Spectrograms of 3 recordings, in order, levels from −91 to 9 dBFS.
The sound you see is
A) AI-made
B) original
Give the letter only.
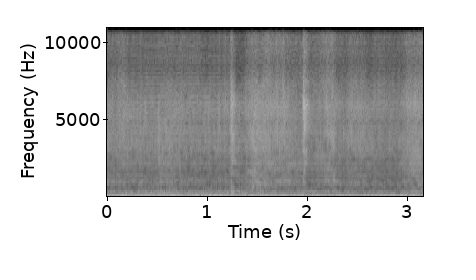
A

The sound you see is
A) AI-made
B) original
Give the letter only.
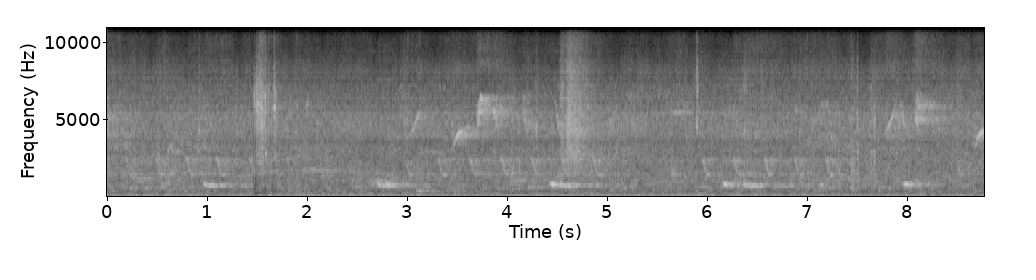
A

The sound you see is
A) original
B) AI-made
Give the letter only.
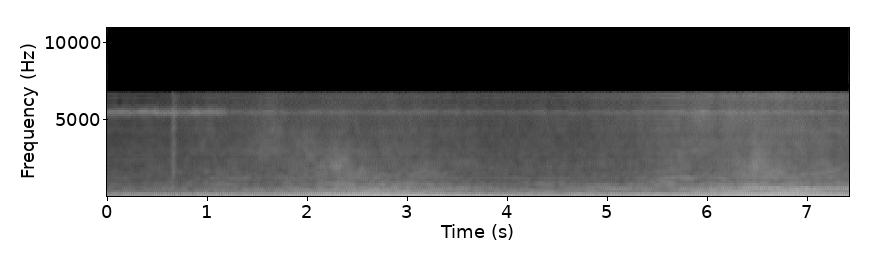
B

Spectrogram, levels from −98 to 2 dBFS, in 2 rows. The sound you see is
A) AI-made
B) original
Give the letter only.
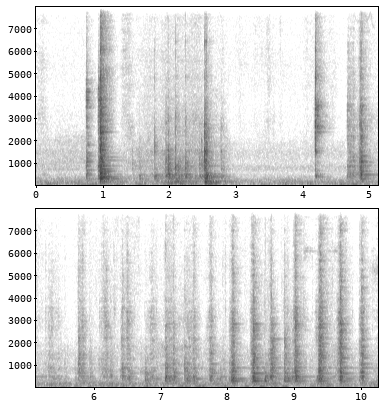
B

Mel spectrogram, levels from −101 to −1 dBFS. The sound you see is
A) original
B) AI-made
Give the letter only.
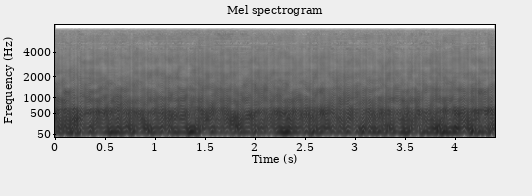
B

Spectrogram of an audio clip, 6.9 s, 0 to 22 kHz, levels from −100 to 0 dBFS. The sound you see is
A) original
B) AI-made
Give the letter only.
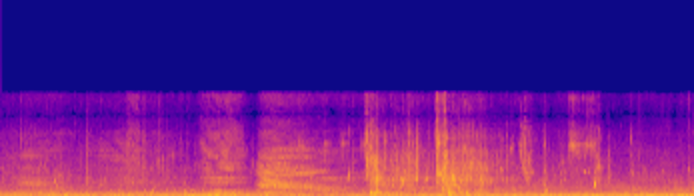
A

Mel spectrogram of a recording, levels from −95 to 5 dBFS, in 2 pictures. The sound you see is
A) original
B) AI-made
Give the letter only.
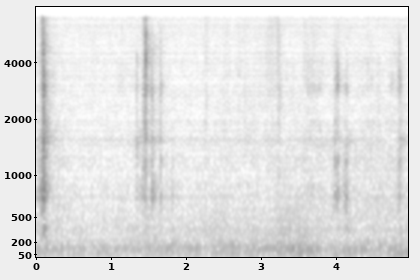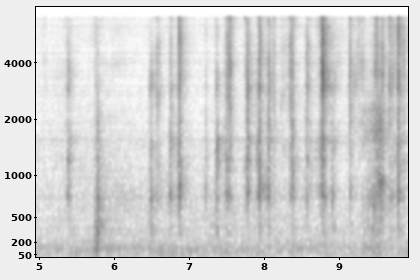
B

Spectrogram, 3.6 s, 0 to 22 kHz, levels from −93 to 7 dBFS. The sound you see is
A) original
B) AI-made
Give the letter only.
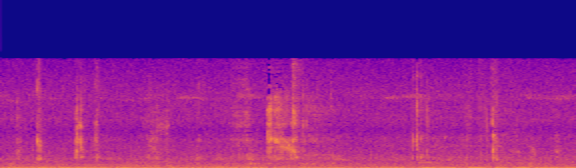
A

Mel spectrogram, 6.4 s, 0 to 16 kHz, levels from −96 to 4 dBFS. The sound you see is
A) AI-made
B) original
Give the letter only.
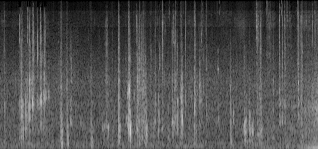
B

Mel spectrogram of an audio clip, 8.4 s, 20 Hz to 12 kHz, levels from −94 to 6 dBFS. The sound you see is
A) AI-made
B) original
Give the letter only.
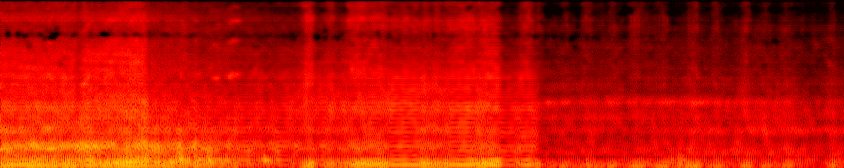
A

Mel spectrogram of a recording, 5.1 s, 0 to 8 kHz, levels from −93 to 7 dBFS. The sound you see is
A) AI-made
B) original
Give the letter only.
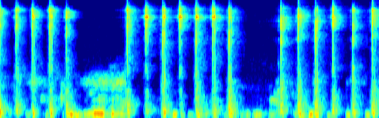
A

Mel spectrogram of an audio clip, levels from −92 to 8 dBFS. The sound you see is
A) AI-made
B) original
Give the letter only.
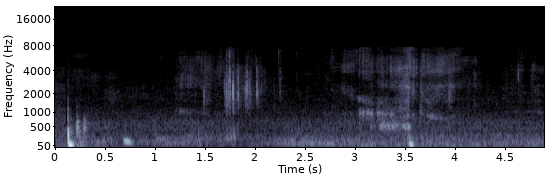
B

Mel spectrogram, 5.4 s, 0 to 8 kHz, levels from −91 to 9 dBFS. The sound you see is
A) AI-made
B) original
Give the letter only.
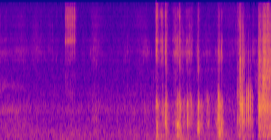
A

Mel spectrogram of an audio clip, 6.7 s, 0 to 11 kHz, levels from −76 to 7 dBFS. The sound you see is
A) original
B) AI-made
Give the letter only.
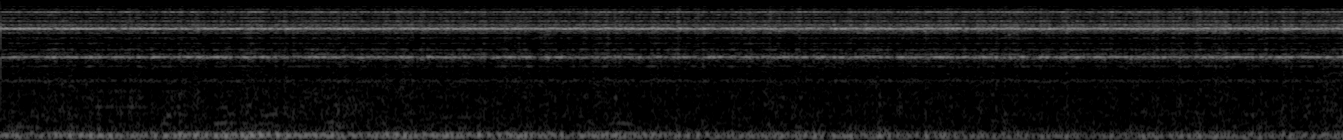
A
